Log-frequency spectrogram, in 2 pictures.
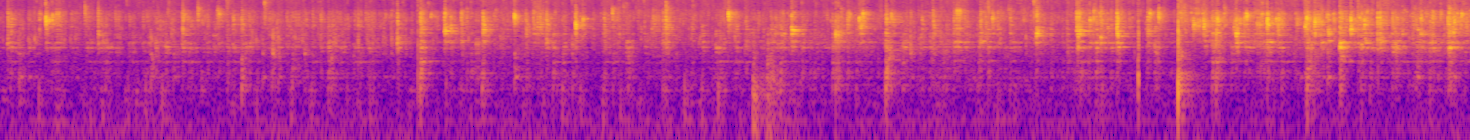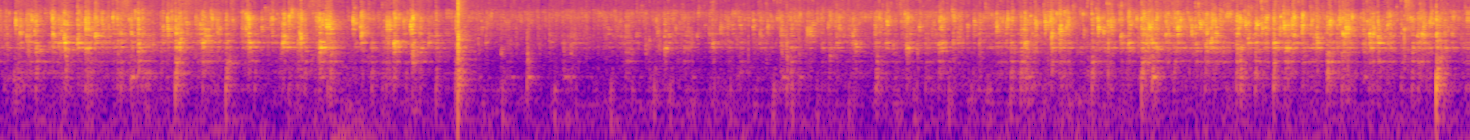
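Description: Raw peanuts frying in a little oil in a wok over low heat: a dense, fine crackling sizzle that grows louder about halfway through, eases briefly, then builds again near the end.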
